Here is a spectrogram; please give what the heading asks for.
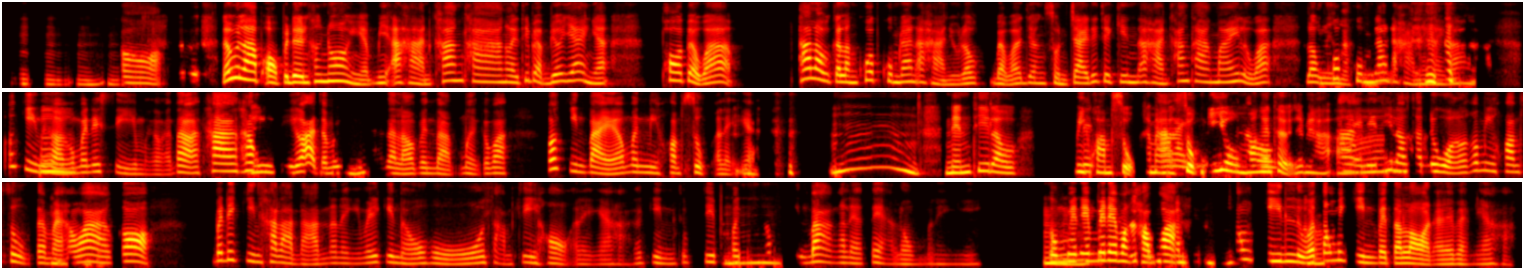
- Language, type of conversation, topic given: Thai, podcast, คุณควรเริ่มปรับสุขภาพของตัวเองจากจุดไหนก่อนดี?
- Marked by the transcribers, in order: laugh; other background noise; unintelligible speech; chuckle; unintelligible speech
